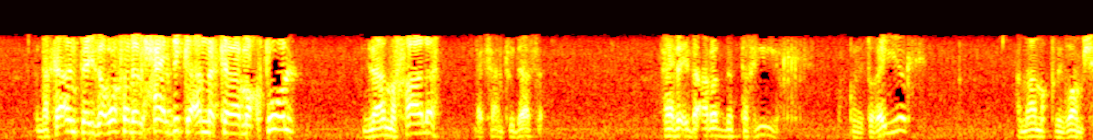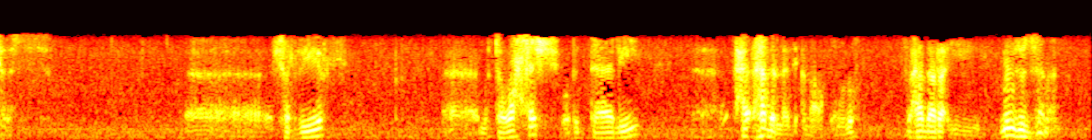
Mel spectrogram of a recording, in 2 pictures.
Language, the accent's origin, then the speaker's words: Arabic; Tartus, Tartus Governorate, Syria; يعني أنا من طرطوس، تعرفون ما معنى طرطوس؟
